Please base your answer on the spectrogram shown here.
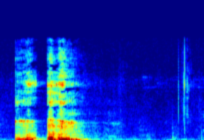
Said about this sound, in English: I think I'm going to get my throat cleared. Excuse me.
